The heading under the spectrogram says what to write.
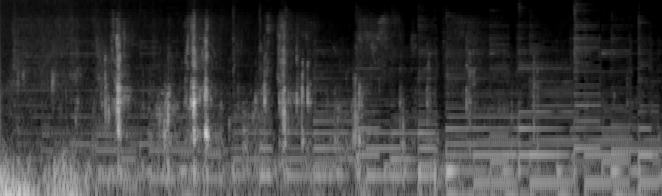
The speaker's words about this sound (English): After the donkeys slurp up their dinner, they wander off into the eucalyptus trees on the other side of their huge pen.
